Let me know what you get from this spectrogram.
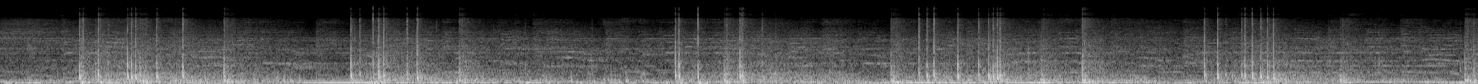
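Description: Aerial fireworks bursting in rapid volleys, many sharp bangs following one another with no pause. Music plays underneath.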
